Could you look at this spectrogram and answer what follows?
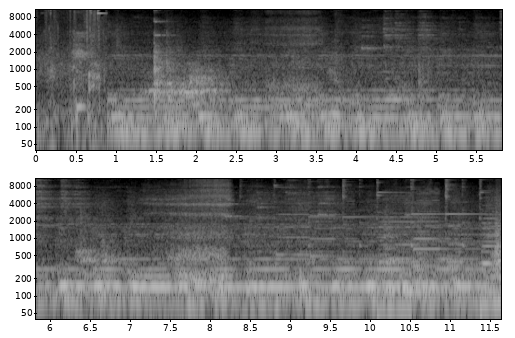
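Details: Pet dog snoring: low, rumbling snoring breaths, partly masked by background music; canine snoring.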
